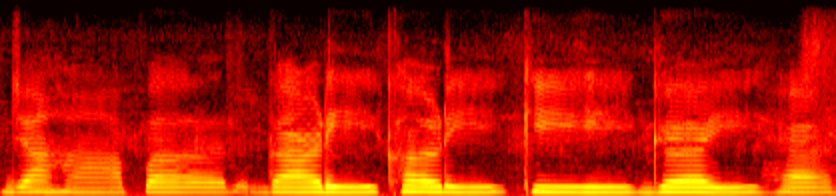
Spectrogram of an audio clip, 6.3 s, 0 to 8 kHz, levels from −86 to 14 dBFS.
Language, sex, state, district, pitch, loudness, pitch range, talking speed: Hindi, female, Bihar, Kaimur, 205 Hz, -15 LUFS, 200-215 Hz, 65 wpm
